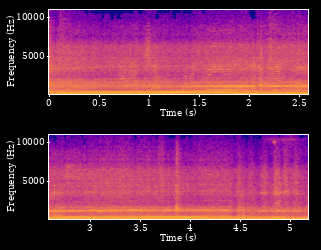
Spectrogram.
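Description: MINI rally car's engine heard from inside the cabin, running hard on a tarmac stage. The engine note holds steady and dips briefly right at the start and again about four and a half seconds in.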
